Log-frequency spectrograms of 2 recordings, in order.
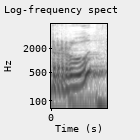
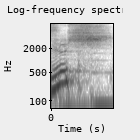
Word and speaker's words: Ruth: en Japón también Ruti porque Ruth no lo pueden pronunciar los japoneses. ¿Es verdad? ¿Cómo se dice Ruth en japonés? Lush. Lush. Me decían Lush. ¿Y cómo te dicen ahora Ruti? Ruti. Ajá. Es como más fácil. Ajá, porque en Japón la T y la H como que casi no tiene pronunciación, porque sería Ruto.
